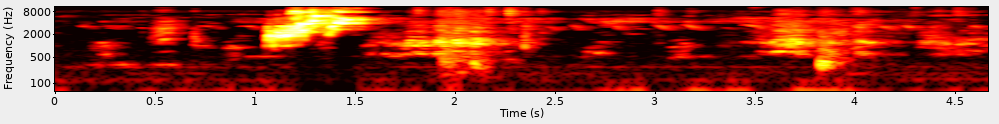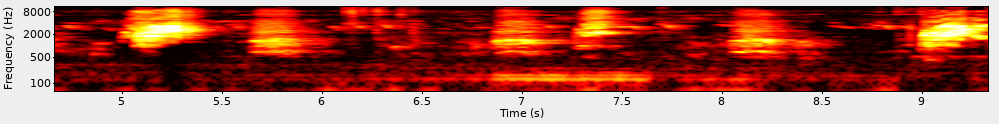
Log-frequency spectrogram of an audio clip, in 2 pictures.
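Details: Male and female pied myna during pairing, calling in turn: loud harsh squawks and rasping notes with some whistled tones, bursts every one to two seconds, plus a low hum in the background.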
